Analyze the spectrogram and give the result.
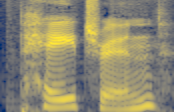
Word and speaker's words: patron: We finally have our first patron. Said it right? – Yeah. – Patron? – Yeah, it's not the person is not a Patreon. – You're a patron. – That's the platform.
